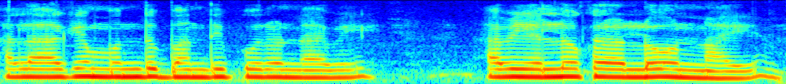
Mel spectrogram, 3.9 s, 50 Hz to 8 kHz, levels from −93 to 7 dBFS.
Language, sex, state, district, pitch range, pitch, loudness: Telugu, female, Telangana, Mahabubabad, 225-235 Hz, 235 Hz, -10 LUFS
